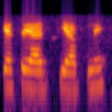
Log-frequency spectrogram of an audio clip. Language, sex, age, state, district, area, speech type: Urdu, female, 18-30, Uttar Pradesh, Mau, urban, conversation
